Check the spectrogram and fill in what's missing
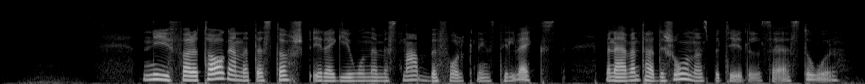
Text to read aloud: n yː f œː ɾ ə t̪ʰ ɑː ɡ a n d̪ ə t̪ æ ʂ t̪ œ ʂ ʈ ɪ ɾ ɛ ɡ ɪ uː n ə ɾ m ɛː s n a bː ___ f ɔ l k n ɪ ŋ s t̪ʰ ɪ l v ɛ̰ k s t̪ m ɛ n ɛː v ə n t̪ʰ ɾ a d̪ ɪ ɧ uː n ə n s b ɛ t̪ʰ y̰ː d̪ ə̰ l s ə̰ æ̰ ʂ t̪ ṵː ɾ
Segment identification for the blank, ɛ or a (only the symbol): ɛ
